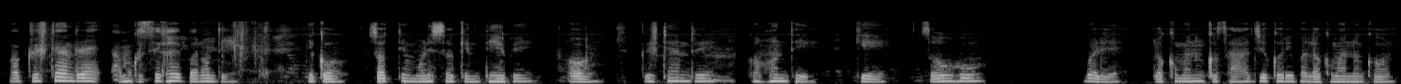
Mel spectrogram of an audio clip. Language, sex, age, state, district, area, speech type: Odia, male, 18-30, Odisha, Koraput, urban, spontaneous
